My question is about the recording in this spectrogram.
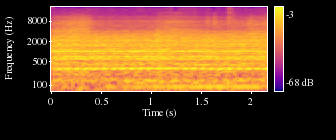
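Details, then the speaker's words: Dantherm HCV500 heat-recovery ventilation unit running at speed 2, very noisy: a hard, constant hum with a thin ringing note over the airflow. Vibration can be felt on one fan motor, pointing to worn fan motor bearings before replacement. "Donc au toucher, on sent la vibration dans ce moteur-là."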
